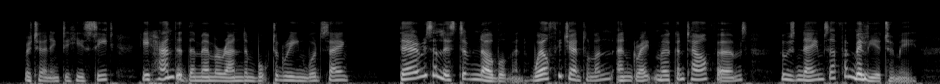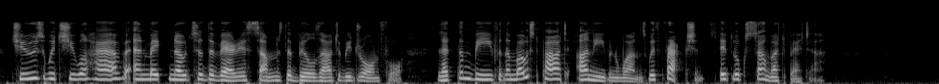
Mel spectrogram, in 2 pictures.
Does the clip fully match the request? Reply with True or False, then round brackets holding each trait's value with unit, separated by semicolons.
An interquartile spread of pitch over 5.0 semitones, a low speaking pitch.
False (5.4 semitones; 210 Hz)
